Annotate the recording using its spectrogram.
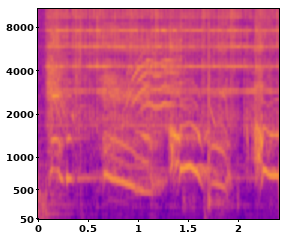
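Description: Several cats meowing and yowling at once in a cartoon, overlapping cries that rise and fall, one long falling yowl about a second in.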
